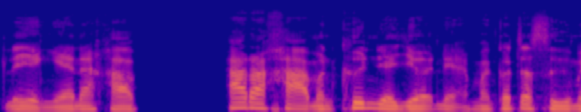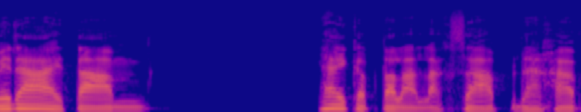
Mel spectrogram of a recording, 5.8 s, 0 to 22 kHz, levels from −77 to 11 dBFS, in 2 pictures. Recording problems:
audio cutting out; at 0.5 s and at 4 s for 0.5 s

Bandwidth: 18.5 kHz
